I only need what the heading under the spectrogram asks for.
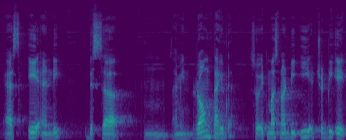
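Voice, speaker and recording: A man teaching vocabulary from slides, slow and patient, spelling each word out letter by letter and stopping to correct his own typos. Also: mid-range voice, big-room sound. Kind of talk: slide-based vocabulary lesson.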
